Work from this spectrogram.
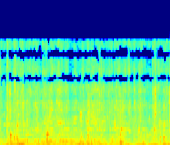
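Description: Water running steadily from a pump in an outdoor play area, a broad continuous gush and splash that stays fairly loud and even throughout, with no voices over it.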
